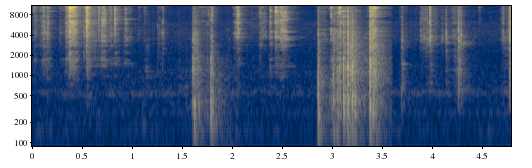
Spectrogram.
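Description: A screwdriver clicks as screws are turned.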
